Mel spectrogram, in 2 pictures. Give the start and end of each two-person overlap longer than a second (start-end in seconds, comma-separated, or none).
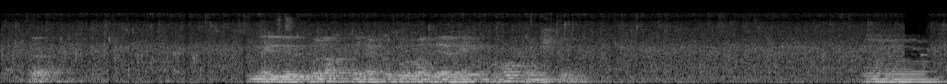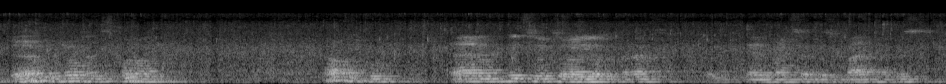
9.6-10.9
